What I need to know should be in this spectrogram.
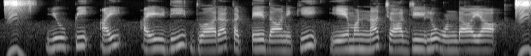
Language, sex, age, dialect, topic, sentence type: Telugu, male, 46-50, Southern, banking, question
